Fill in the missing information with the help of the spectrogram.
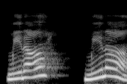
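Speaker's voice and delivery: mild acted shout for someone, rising at the end; calling out sharply. Husband calls for his wife from across the house, mildly shouted. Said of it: "ఎందుకలా అరుస్తున్నారు".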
